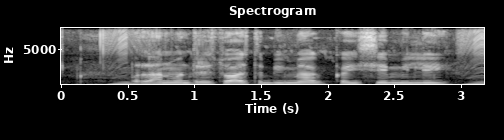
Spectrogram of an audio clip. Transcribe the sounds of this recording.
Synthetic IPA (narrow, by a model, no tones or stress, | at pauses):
pɾəd̪ʱanmənt̪ɾiswast̪ʰjəbʱimjakəjsemili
